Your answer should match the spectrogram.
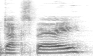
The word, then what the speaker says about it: Duxbury: I spent my New Year's in Duxbury. Ooh, Deluxeberry. Yep. Shout out to my Ducks peeps. Quack, quack. It's funny because it's not spelled like ducks.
